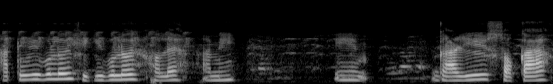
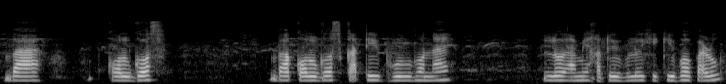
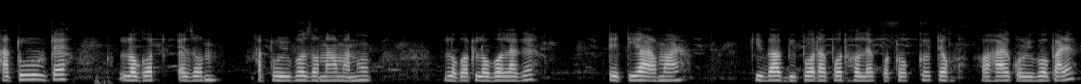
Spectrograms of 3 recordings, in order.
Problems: background sounds at intervals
